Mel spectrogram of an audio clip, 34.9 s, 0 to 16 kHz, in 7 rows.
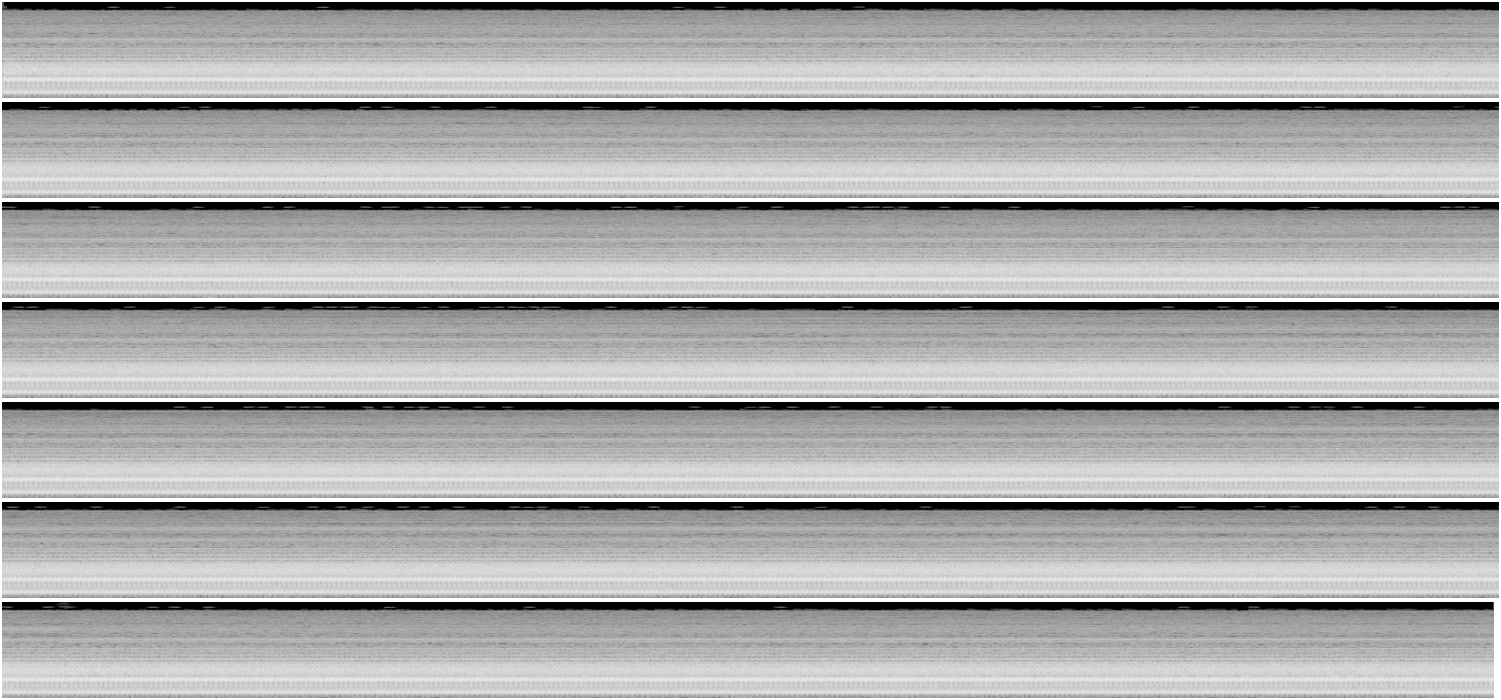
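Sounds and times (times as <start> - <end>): loud steady drone: 2.0 - 24.7.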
